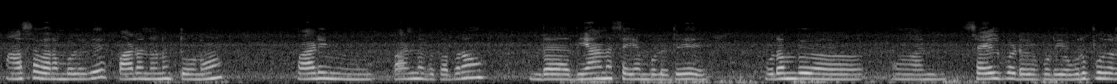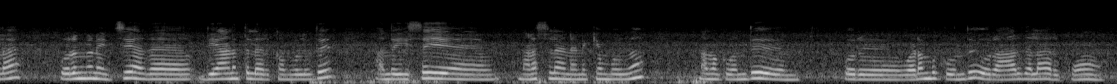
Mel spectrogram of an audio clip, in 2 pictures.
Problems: constant background noise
